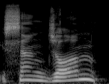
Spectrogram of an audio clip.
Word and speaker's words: St. John: Je rappelle le titre, Station Eleven, Eleven comme 11, d'Emily St. John, comme ça se prononce, comme John le prénom ou la ville, Mandel, M-A-N-D-E-L.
